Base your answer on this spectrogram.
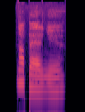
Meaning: sunshade, parasol
- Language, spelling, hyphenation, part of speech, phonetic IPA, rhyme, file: Hungarian, napernyő, nap‧er‧nyő, noun, [ˈnɒpɛrɲøː], -ɲøː, Hu-napernyő.ogg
